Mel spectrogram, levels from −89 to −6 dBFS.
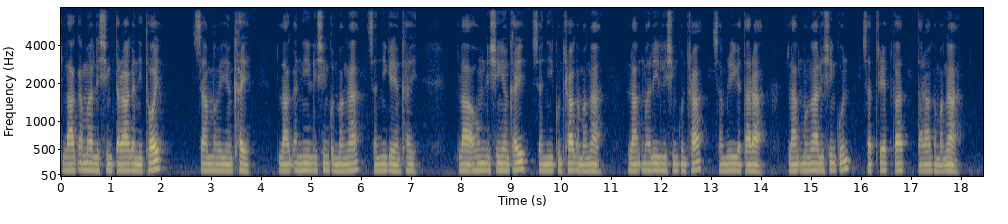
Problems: none marked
